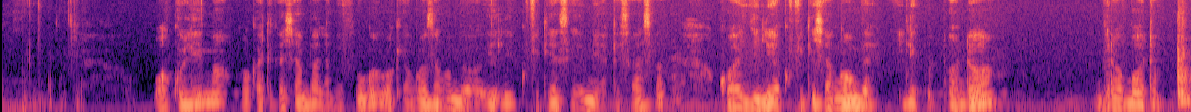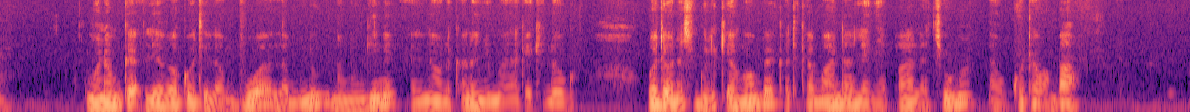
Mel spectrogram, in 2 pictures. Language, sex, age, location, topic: Swahili, female, 25-35, Nakuru, agriculture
